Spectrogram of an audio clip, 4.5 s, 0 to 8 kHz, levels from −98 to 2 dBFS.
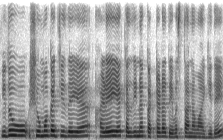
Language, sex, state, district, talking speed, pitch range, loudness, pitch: Kannada, female, Karnataka, Shimoga, 105 wpm, 230-265 Hz, -16 LUFS, 250 Hz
